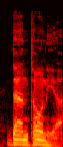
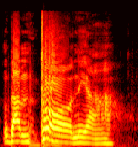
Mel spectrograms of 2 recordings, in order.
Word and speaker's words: Danton: you what it said it said it sounded like this dant that's how he said it I'm trying to say it like he says it what has what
